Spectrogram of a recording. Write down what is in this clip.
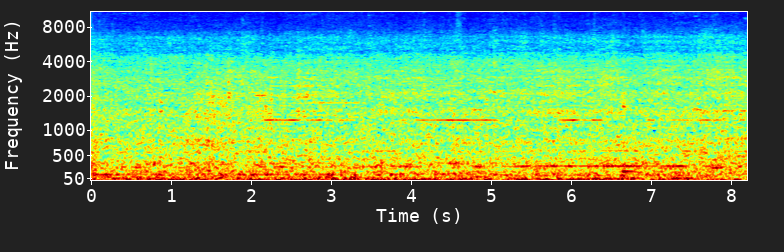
engine of unclear size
